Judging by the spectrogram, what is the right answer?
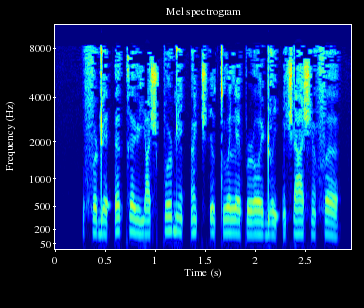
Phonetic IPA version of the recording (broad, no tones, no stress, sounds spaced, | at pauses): f o ɖ e ʔ ɘ k ɘ y̯ j ɑ ʃ p u ɖ ĩ ʔ ə̃ t͡ʃʼ i tʷ ɘ l e p ɹ o i̯ ɖ u i̯ ʔ ĩ ʃ ɾ a ʃ ə̃ f ə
